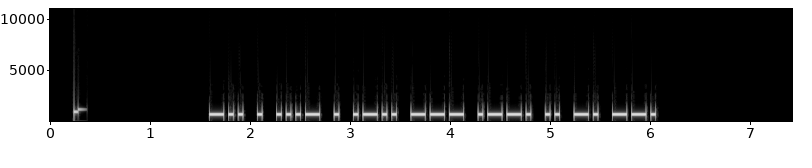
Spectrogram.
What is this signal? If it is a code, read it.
Morse code, heard as a keyed tone, about 25 wpm, 700 Hz. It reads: DEVELOPING
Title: ING Suffix - Top 100 Words with Base Words 25wpm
